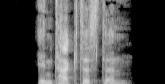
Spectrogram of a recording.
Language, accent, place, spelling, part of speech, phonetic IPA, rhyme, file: German, Germany, Berlin, intaktesten, adjective, [ɪnˈtaktəstn̩], -aktəstn̩, De-intaktesten.ogg
- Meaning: 1. superlative degree of intakt 2. inflection of intakt: strong genitive masculine/neuter singular superlative degree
